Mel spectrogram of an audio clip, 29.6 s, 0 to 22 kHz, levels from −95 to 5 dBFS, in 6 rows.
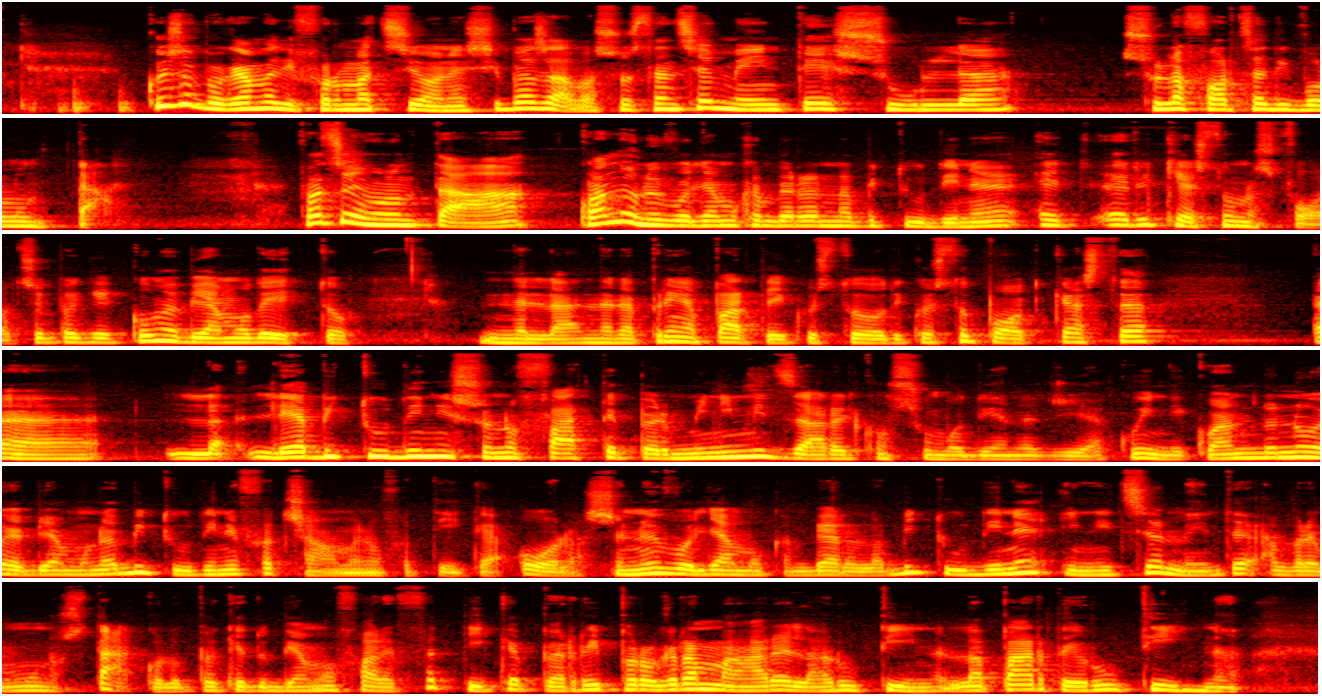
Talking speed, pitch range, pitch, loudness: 160 wpm, 145-185 Hz, 165 Hz, -21 LUFS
